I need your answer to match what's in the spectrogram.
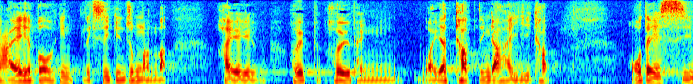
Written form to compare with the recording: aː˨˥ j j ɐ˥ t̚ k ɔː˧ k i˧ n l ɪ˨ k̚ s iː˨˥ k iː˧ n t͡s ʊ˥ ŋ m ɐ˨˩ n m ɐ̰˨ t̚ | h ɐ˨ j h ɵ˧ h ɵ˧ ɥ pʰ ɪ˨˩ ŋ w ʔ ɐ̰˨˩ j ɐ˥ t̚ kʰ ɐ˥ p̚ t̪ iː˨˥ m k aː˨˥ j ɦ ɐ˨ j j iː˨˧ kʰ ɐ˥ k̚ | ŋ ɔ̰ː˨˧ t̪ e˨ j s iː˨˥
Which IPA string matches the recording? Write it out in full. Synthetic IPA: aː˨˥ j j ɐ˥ t̚ k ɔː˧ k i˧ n l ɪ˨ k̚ s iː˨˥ k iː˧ n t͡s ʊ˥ ŋ m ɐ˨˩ n m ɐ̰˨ t̚ | h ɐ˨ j h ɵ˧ h ɵ˧ ɥ pʰ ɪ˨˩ ŋ w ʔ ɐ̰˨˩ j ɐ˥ t̚ kʰ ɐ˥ p̚ t̪ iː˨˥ m k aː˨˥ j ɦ ɐ˨ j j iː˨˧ kʰ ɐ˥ p̚ | ŋ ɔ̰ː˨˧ t̪ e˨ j s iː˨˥

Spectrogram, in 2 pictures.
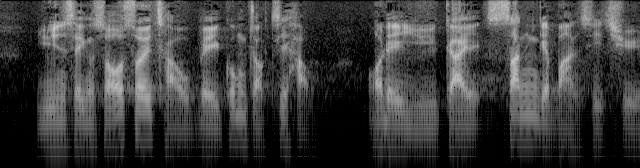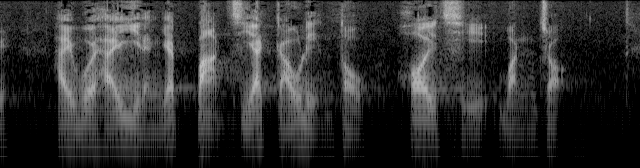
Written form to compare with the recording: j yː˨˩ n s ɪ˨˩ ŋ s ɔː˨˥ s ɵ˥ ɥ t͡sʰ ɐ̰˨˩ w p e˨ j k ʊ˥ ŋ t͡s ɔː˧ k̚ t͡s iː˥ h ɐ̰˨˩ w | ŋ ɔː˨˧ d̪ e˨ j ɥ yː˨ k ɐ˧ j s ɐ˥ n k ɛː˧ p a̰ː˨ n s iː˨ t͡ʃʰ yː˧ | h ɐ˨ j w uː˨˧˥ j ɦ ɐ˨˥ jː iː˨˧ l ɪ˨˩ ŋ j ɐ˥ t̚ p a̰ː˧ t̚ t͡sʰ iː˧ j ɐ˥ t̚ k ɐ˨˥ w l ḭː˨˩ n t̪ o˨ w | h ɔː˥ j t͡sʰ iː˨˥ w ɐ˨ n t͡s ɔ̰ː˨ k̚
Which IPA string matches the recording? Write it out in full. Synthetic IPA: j yː˨˩ n s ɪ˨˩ ŋ s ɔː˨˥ s ɵ˥ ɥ t͡sʰ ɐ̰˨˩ w p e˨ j k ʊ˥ ŋ t͡s ɔː˧ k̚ t͡s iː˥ h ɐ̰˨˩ w | ŋ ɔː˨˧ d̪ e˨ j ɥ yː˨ k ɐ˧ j s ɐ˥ n k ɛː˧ p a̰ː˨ n s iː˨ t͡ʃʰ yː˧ | h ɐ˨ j w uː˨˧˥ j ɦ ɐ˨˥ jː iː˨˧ l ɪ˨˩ ŋ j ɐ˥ t̚ p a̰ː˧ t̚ t͡s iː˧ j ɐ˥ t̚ k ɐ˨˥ w l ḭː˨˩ n t̪ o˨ w | h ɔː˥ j t͡sʰ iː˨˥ w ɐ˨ n t͡s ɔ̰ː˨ k̚

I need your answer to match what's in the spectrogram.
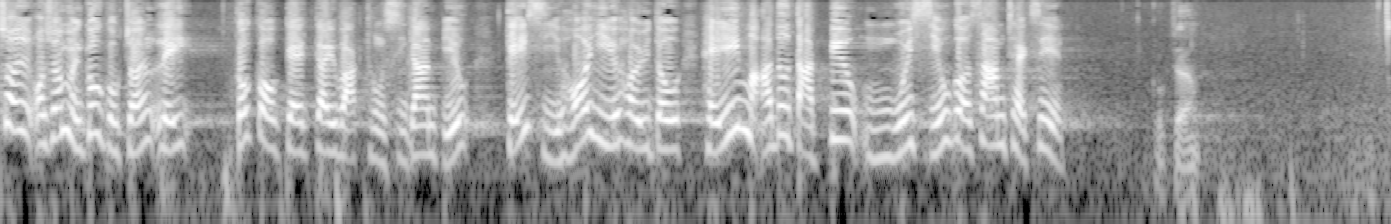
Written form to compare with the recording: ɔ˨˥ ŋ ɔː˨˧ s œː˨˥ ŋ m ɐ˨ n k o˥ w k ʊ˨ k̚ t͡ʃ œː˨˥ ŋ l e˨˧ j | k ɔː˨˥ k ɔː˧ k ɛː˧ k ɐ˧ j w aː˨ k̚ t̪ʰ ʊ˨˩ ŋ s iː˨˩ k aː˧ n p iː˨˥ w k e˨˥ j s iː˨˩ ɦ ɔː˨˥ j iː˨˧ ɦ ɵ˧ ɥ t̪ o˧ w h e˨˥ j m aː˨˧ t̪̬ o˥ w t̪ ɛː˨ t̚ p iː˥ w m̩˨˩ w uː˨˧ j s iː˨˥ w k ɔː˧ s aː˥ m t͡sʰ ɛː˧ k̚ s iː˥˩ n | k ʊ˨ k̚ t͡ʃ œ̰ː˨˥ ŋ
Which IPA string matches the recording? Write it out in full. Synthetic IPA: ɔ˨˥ ŋ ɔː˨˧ s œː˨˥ ŋ m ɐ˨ n k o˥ w k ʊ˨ k̚ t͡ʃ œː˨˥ ŋ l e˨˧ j | k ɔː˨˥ k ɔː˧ k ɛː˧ k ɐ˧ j w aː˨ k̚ t̪ʰ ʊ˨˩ ŋ s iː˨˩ k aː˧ n p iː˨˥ w k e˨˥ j s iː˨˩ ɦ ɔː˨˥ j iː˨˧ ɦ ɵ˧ ɥ t̪ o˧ w h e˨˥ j m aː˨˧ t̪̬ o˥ w t̪ aː˨ t̚ p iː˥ w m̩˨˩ w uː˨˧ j s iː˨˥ w k ɔː˧ s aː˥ m t͡sʰ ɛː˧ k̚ s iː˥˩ n | k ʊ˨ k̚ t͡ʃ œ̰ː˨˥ ŋ

